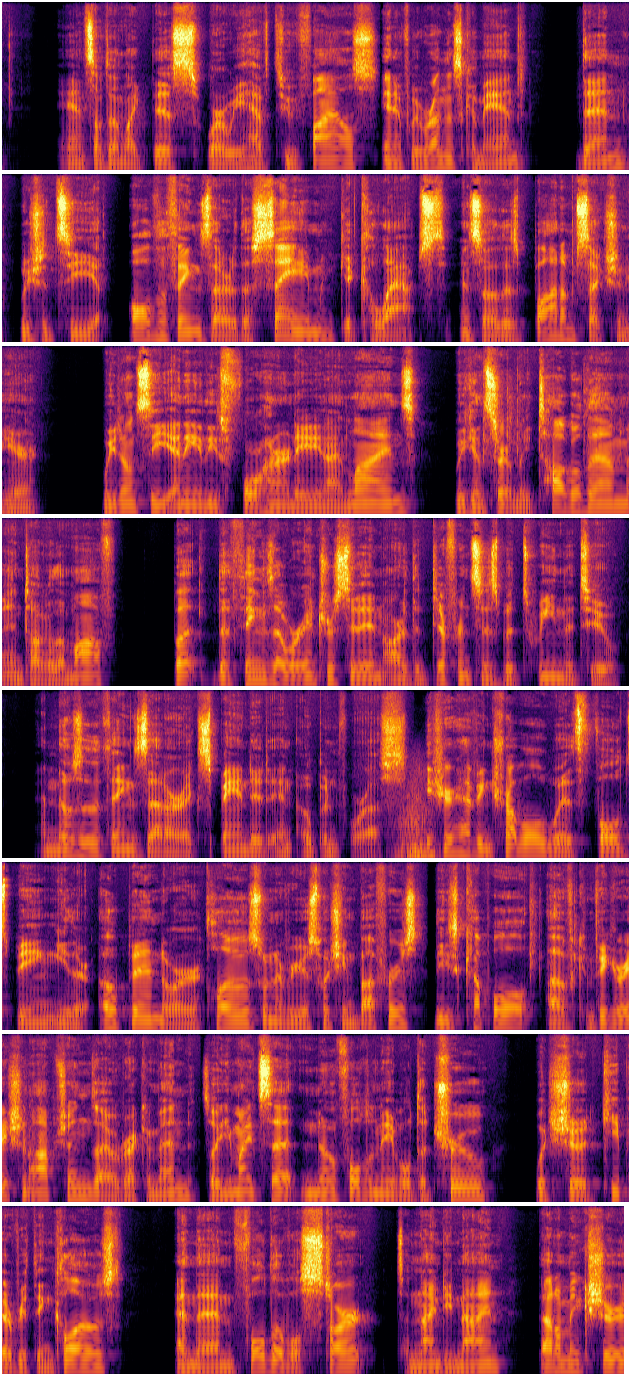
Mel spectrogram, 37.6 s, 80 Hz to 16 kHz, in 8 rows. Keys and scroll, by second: 4.1 Return, 9.1 ctrl+d, 12.7-13.8 typing, 14.9-16.9 typing.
